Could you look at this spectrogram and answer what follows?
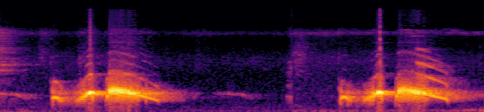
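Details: Tekukur, the spotted dove, singing gacor as a lure to start silent birds singing: two separate low cooing phrases, each a short note rising into a longer rolling, slightly descending coo, about three seconds apart, clean background.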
